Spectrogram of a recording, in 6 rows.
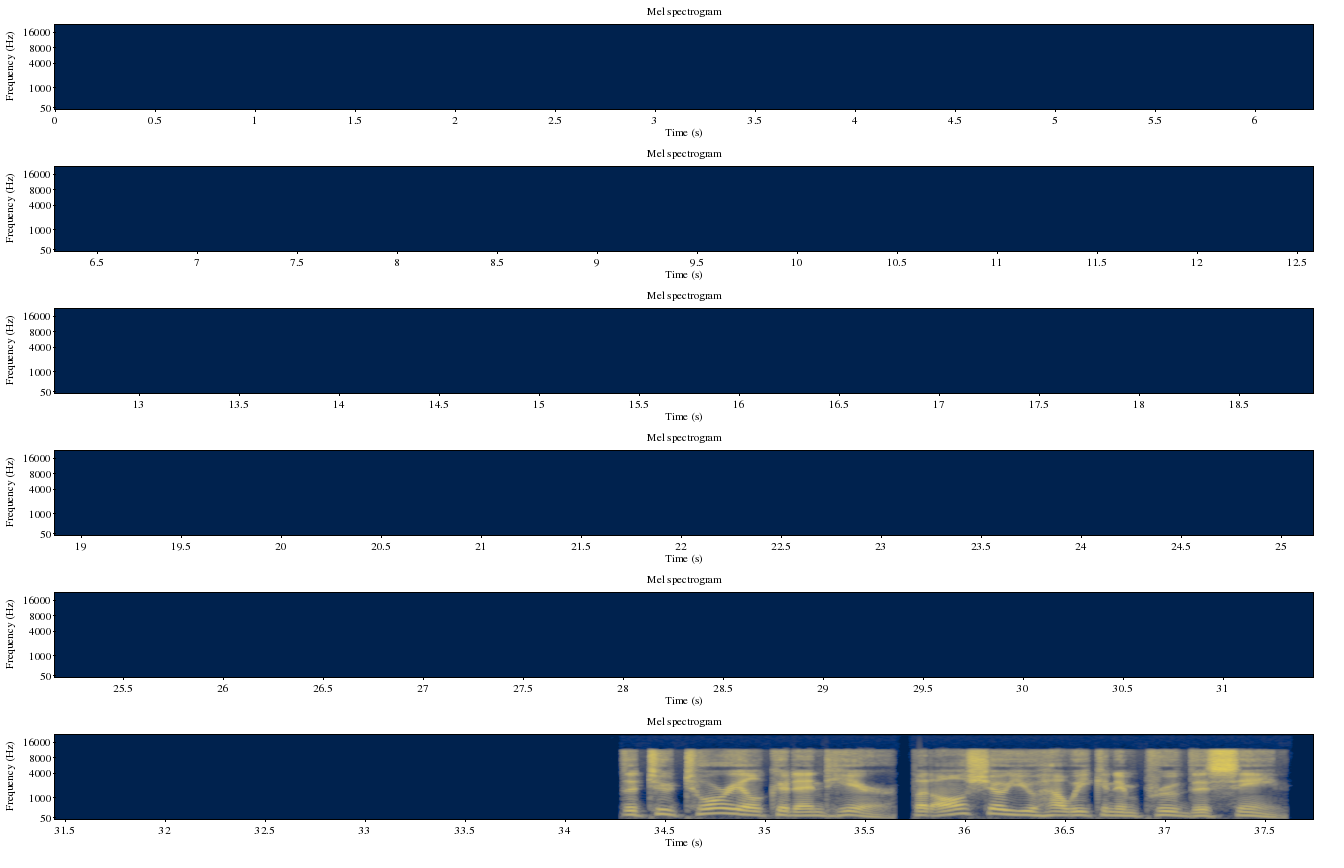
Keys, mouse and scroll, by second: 5.1 click, 6.0 middle click, 6.6-7.5 scroll down 2, 7.5 click, 8.4 click, 9.0 click, 10.0 click, 10.4 click, 11.5 click, 12.1 click, 13.4 click, 13.9 click, 14.8 click, 15.3 click, 16.7 click, 17.3 click, 18.5 click, 19.1 click, 20.6 click, 21.3 click, 22.2 click, 22.8 click, 23.9 click, 24.5 click, 25.3 click, 25.8 click, 27.5 click, 28.0 click, 29.6 middle click, 32.5 click, 33.2-34.0 scroll down 6, 34.0 middle click, 34.8 click, 35.1 middle click, 35.8 shift+middle click, 36.2 middle click, 36.8 scroll up 2, 37.3 click, 37.6 click.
